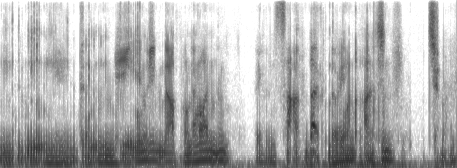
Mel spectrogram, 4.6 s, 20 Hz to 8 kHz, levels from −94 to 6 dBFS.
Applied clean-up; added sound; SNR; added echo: neural diffusion model UNIVERSE++.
